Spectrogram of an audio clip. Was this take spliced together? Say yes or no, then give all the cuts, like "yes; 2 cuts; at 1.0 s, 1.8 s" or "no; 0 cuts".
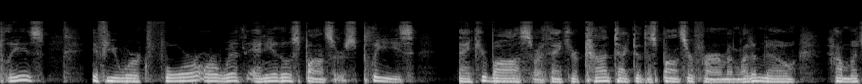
no; 0 cuts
